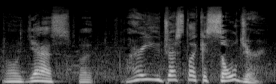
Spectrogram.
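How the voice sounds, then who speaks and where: High-voiced, earnest young soldier. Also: male voice, sing-song, normal speed, slight background noise. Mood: concerned. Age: young adult. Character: earnest young soldier, dutiful protective son. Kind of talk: audiobook drama acting.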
